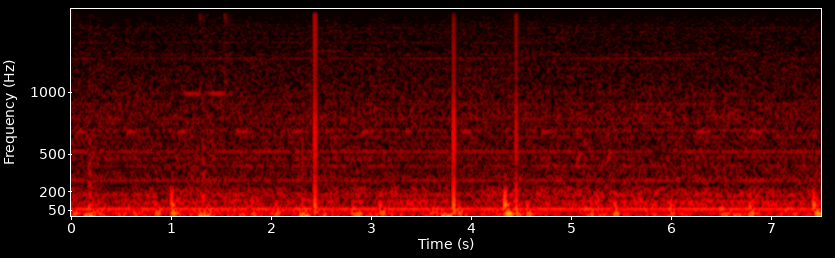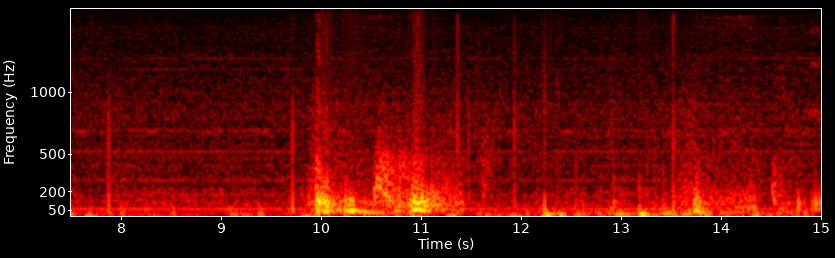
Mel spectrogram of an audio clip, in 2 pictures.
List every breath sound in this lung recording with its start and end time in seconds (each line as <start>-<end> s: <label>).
9.81-10.49 s: inhalation
9.83-10.44 s: rhonchi
10.49-11.50 s: rhonchi
10.51-11.50 s: exhalation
